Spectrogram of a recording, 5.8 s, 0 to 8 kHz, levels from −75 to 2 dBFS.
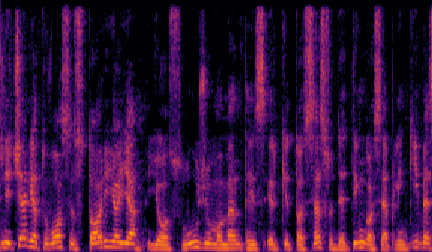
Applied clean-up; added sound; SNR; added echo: none; none; none; none.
